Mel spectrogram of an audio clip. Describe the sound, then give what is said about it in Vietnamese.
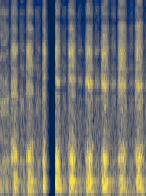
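A person imitates the heavy, rhythmic panting of a tired ox coming home after pulling a plough, about ten loud, huffing breaths in steady succession with a brief pause near the start. “Đó là cái con đường của con bò nó kéo cày con bò nó kéo cầy rất siêng năng nhưng mà con bò nó nhận được mấy bó cỏ một ngày và nó về nó thở này”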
